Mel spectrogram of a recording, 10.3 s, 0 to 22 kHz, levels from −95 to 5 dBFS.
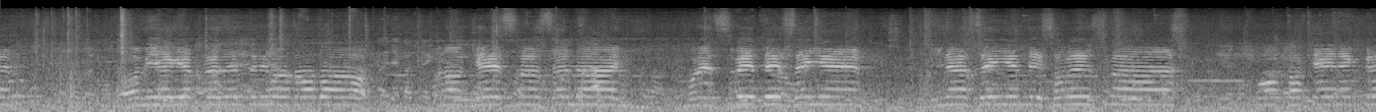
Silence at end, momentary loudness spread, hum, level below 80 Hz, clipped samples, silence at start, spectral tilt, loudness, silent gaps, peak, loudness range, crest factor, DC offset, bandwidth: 0 s; 9 LU; none; -36 dBFS; under 0.1%; 0 s; -4.5 dB/octave; -22 LUFS; none; -4 dBFS; 2 LU; 18 dB; under 0.1%; 16.5 kHz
